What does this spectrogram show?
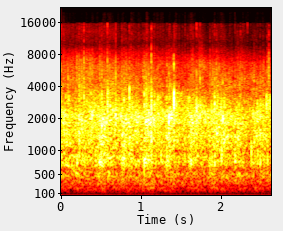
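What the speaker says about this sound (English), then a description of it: "you can clap for that" A church audience applauds, a thick, even roar of many hands clapping together, sustained and somewhat distant, with no clear voices above it.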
